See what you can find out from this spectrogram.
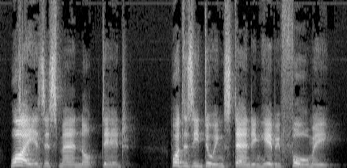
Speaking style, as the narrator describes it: the chief roared when he saw Eleio

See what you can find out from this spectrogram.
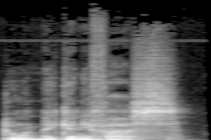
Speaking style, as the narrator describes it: whispered the abbot

